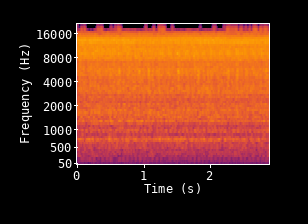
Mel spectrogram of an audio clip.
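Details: 2011 Citroën C4 1.6 16V hatch, after the clutch kit replacement: steady, even idle hum with a faint high whine and no knocks, rattles or clutch chatter; idling cleanly.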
